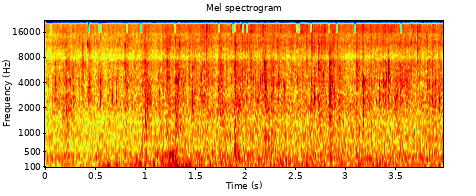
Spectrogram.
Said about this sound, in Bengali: বৃষ্টিও খুব জোরে হচ্ছে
